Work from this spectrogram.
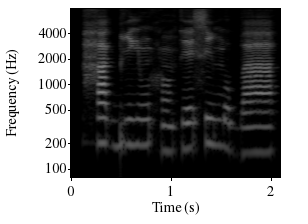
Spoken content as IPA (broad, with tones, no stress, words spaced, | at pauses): ha˦ɡ͡bi˧ jũ˧hɔ̃˨ke˨˦ si˦mo˦˨ ba˧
